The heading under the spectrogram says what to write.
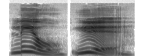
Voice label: "liu4yue4", Chinese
